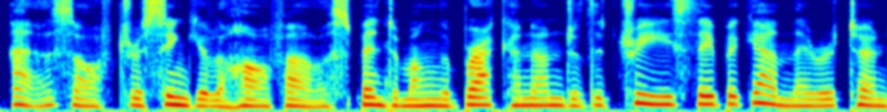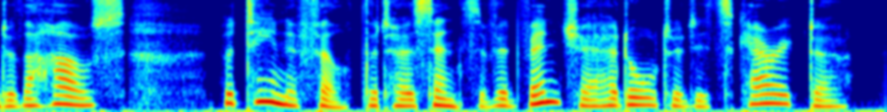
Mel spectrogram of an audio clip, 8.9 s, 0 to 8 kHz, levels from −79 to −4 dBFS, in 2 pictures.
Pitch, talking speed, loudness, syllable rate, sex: 185 Hz, 210 wpm, -18 LUFS, 6.2 syllables/s, female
